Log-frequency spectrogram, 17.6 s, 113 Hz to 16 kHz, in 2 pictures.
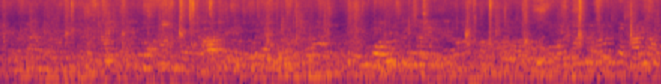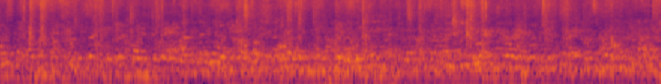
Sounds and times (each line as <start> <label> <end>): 0.0 People Exiting and Dispersing from Movie Theatre 17.6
